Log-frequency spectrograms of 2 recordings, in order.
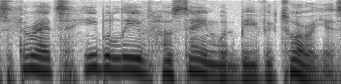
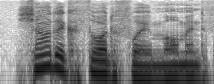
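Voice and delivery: usual speaking voice

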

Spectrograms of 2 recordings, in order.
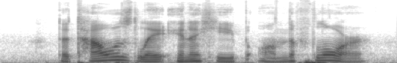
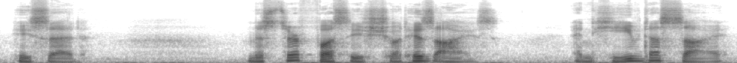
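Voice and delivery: plain reading voice

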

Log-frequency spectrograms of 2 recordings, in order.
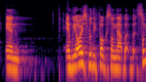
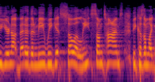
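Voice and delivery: ordinary delivery

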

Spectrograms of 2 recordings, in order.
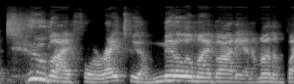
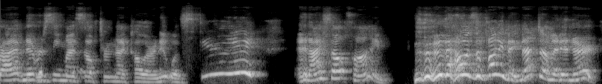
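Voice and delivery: usual speaking voice

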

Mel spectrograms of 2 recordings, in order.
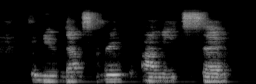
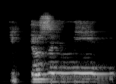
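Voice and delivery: ordinary talk

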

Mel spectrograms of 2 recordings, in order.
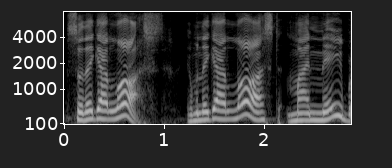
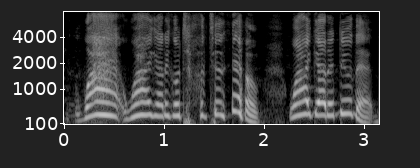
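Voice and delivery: whining protest; 8 semitones higher, 3 dB louder than usual. Retold or imitated. Acts protesting God's command.

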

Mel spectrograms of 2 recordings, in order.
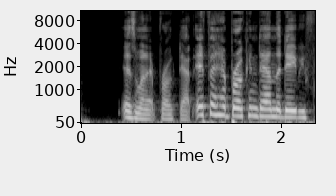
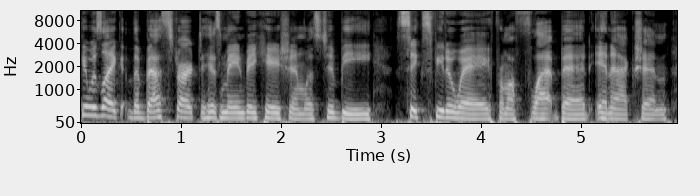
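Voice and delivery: normal talking voice

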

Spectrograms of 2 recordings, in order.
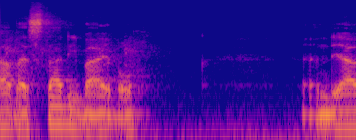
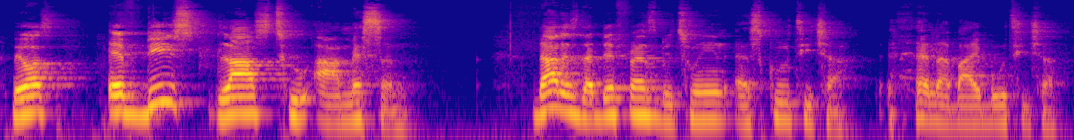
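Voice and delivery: louder and higher, driving the point home; preaching loudly; 5 semitones higher, 8 dB louder than usual. Real, not acted. Pastor urging the congregation, loud and fervent. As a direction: build it up like a preacher at the pulpit.

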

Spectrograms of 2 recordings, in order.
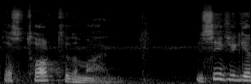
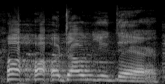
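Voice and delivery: loud, high, laughing protest; mock warning; 7 semitones higher, 7 dB louder, much slower than usual. Teacher joking with the audience, loud laughing mock warning. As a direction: burst out laughing in mock outrage.

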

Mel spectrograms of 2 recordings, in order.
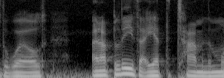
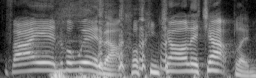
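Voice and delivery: loud, much higher grumpy British bloke; disgruntled British man; 12 semitones higher, 9 dB louder than usual. Retold or imitated. Brother fed up with hearing about Charlie, loud mock British grumble. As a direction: rant like a fed-up 1930s Brit. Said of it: "Disgruntled British man from nineteen thirty".

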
